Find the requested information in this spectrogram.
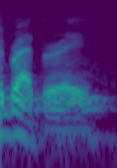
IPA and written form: ˈbrædbɛri (Bradbury)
